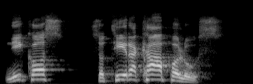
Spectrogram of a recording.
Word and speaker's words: Nikos Sotirakopoulos: Nikos Sotirakopoulos.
